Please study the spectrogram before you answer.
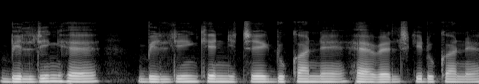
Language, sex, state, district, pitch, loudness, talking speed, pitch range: Hindi, male, Gujarat, Valsad, 125 Hz, -17 LUFS, 150 wpm, 125-130 Hz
